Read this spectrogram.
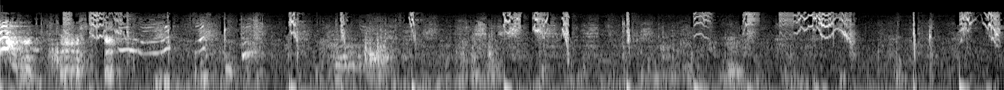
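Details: White Puli dogs at a kennel in Salgótarján, Hungary, give sharp, high yapping barks in quick bursts, with a few whiny, sliding yelps mixed in.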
